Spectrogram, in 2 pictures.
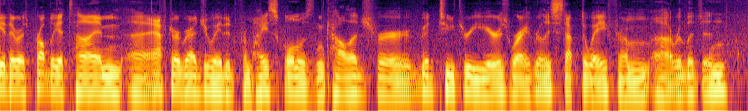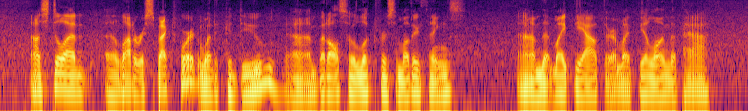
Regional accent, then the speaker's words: Cleveland, Ohio, United States; So I grew up in the Cleveland, Ohio area.

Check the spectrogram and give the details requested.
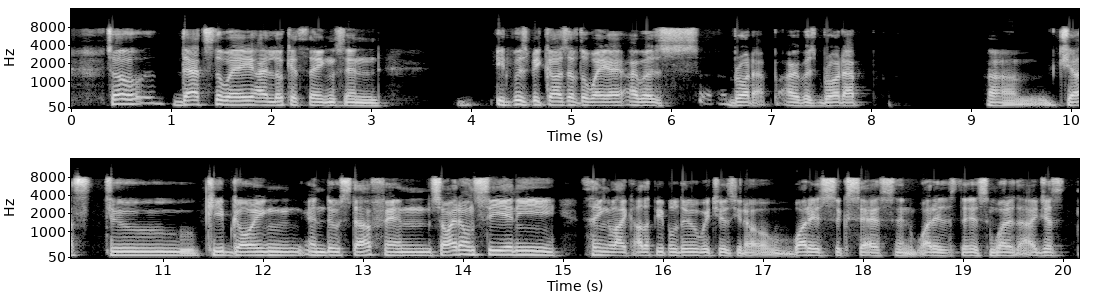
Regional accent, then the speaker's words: India; Well, that's the way I grew up in India.

